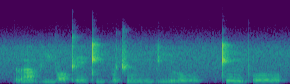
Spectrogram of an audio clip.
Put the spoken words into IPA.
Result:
r ã˨ b i˨ j ɔ˨ kʼ eː˨ kʰ i˨ b ʊ˦ t͡ʃ ũ˨ n ĩ˨ ɡ͡b iː˦ l oː˨ | kʰ ĩ˦˨ pʰ oː˨

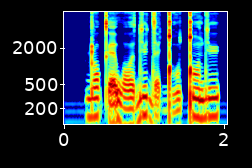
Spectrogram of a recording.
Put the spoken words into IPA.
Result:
ɖ ɔ˥ kʼ ɛ̰˥ w ɔ˩ ə̯ d y˥ d ɛ̰˩ ɡ͡ǃ ɔ̃˩ ǃ ɔ̃˥ d y˥

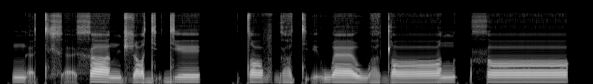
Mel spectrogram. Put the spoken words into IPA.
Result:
n æ̰ tʲ x æ̰ x a n d͡ʒ ɑ dʲ ḛ dʲ e | t ɑ v ɡ a̤ tʲ ḛ w æː w a̤ d ɽ ɑː n | x ɑː

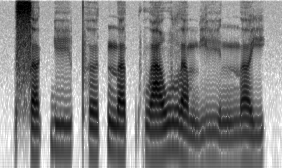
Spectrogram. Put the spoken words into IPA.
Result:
s ɐ˨˥ k̚ iː˨˧ pʰ ɵ˨˥ t̚ n̪ ɐ˨˥ t̚ kʷ aː˨˥ w l ɐ˨˩ m j iː˨˩ n n̪ ɐ˨ j

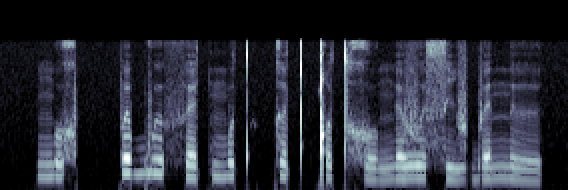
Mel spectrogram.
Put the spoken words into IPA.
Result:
ŋ o x pː ɛ b w ɯ θ ɛ t m o t kː ɜ t ǃ o t x o ŋ ɛ v ɘ s i v b ɛ n ɘ

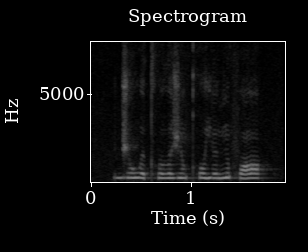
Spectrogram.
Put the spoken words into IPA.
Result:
d͡ʒ ʊ˧ w ə˩˧˩ tʰ ʊ˧ ð ə˧˥˧ ʒ ɔ̃˧ kʰ o˧ j ø˨˥ ŋ ə̃˥˨ f ɒ˧˥˧

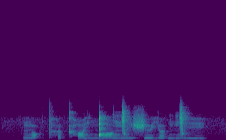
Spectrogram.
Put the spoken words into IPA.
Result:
n ɔ ɡ tʰ ə kʰ ɑ j ŋ͡ǃ ɑ ŋ͡ǀ i ʃ ɨ j ə ɡ ŋ͡ǀ i

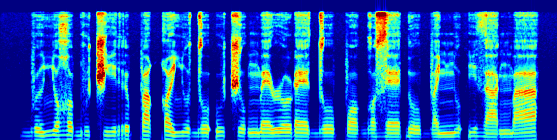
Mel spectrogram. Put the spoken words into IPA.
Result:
b ɵ ʎ ɵ ʁʷ ɛ b u t͡ʃ i r ɵ p a qʷ ɛ ʎ o d o ʔ u t͡ʃ o ŋ͡m ɛ ɹ o ɽ ɛ d o p ɔ ɡ ɔ z ɛ ɗ o b a ɲ o ʔ i ð a ŋ͡m a

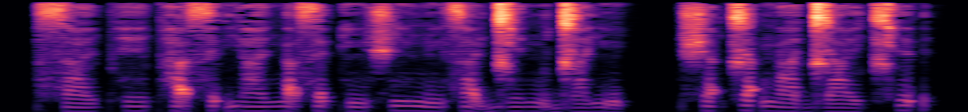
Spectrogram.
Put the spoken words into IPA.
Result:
sʰ a˨ ɪ̯ pʰ e˦ pʰ ä̰˦˨ s ɪ˦ ʔ j a˦ ɪ̯ ŋ ä̰˦˨ s ɛ̰˦˨ k ĩ˨ ʃ ĩ˦ n ĩ˨ s a̰˦˨ ɪ̯ d͡ʑ e˦ ŋ o̰˦˨ d͡ʑ ä˦ j ĩ˦˨ | ʃ ä˦ ʔ t͡ɕ ä˦ ʔ ŋ ä˨ d͡ʑ a˨ ɪ̯ t͡ɕʰ ɪ˦ ʔ

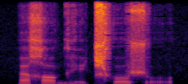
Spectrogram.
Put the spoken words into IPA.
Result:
ɐ χ ɔ ɡʱ ḛ t͡ɕʰ o ʃ o̰

